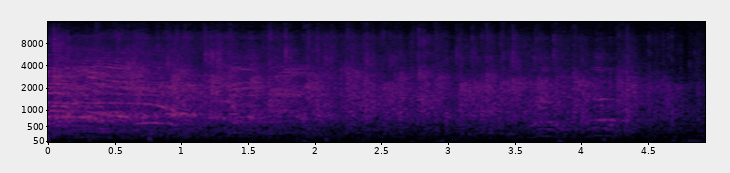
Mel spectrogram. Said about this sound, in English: Some of you just clapped your hands, but you don't really believe.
